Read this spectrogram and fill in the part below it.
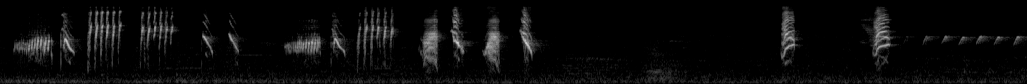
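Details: Long-tailed shrike singing a lure song in the energetic 'toet toet' variation, meant to prompt other shrikes to sing: buzzy harsh bursts and sharp descending notes, a pause, then two downward sweeps and a rapid run of short repeated notes.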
